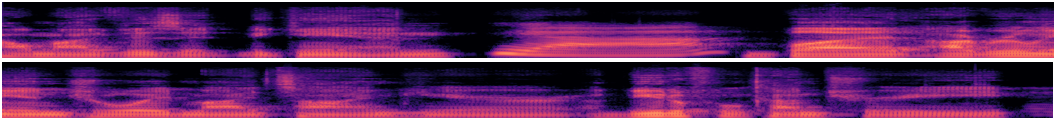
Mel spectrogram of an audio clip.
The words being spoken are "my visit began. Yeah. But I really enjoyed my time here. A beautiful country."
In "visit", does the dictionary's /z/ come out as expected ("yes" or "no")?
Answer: yes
